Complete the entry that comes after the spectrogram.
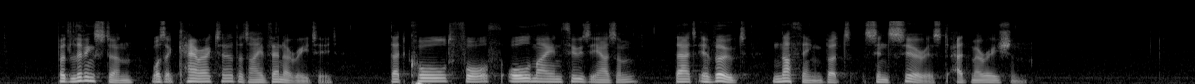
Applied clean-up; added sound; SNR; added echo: none; none; none; none.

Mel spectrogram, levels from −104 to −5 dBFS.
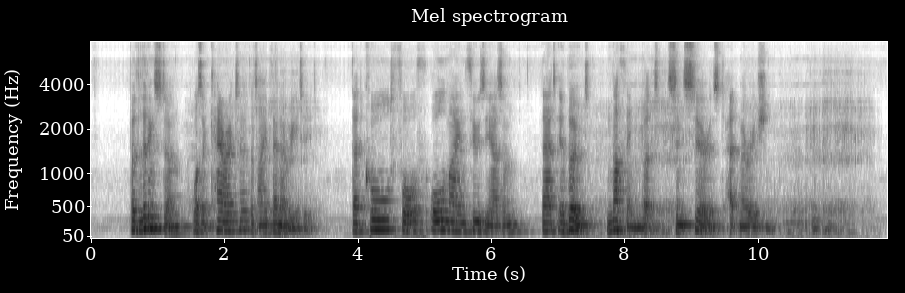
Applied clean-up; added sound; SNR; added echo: neural separator model SepFormer DNS4.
